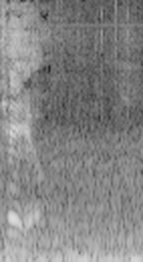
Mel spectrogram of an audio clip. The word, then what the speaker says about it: Chao: to read that because it's spelled the same way as Chow. But language has always been difficult for people. And for me, it's chaos without the S.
